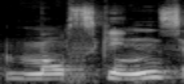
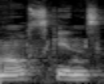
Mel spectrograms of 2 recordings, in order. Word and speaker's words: Moleskine: There is no correct pronunciation. I went and I checked on the site and they say, no, this is a universal product. Pronounce it any way you like. I pronounce it Moleskines because it sounds more Italian because they're Italian, but most people call them moleskins.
